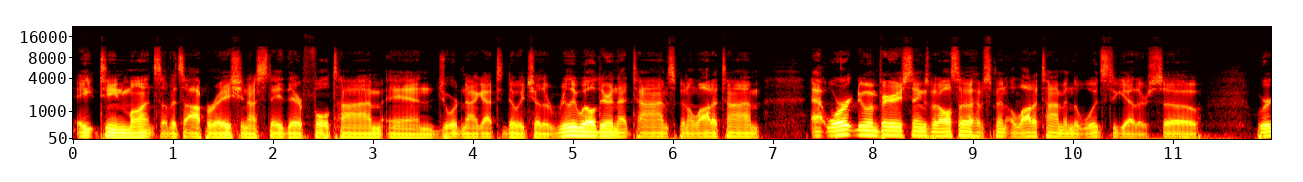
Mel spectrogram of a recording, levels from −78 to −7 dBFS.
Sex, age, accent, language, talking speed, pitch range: male, 30-49, American, English, 240 wpm, 85-100 Hz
